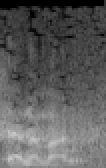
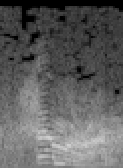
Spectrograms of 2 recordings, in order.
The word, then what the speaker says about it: cinnamon: All right, let's hear you say cinnamon. – Cimarron. – You see, Mary? – Look, mister, it's such a simple word. You just pronounce it like it's spelled. C-I-N-N-A-M-O-N. – C-I-N-N-A-M-O-N? – Yes, Cimarron.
